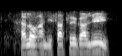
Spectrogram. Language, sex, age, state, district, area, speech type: Punjabi, male, 45-60, Punjab, Mohali, urban, conversation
